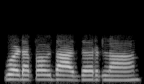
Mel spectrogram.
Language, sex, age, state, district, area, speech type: Marathi, female, 18-30, Maharashtra, Solapur, urban, conversation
